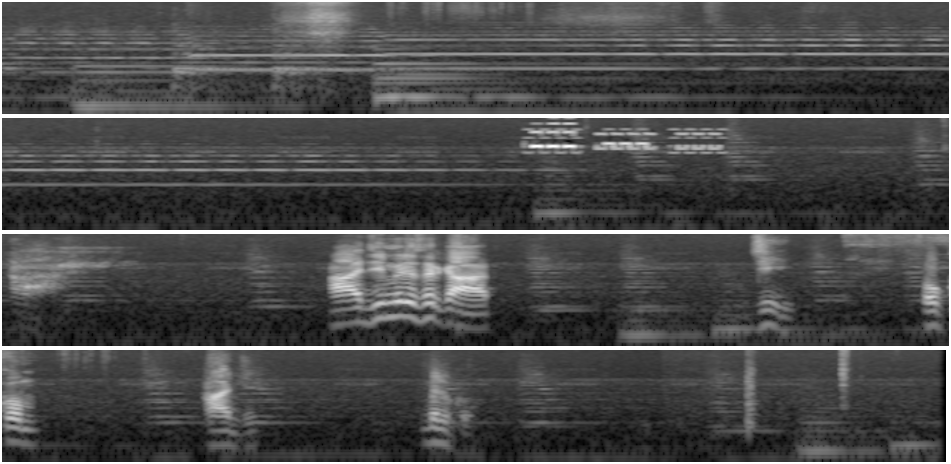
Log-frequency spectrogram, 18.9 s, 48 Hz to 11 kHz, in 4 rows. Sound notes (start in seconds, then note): 7.4 phone rings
